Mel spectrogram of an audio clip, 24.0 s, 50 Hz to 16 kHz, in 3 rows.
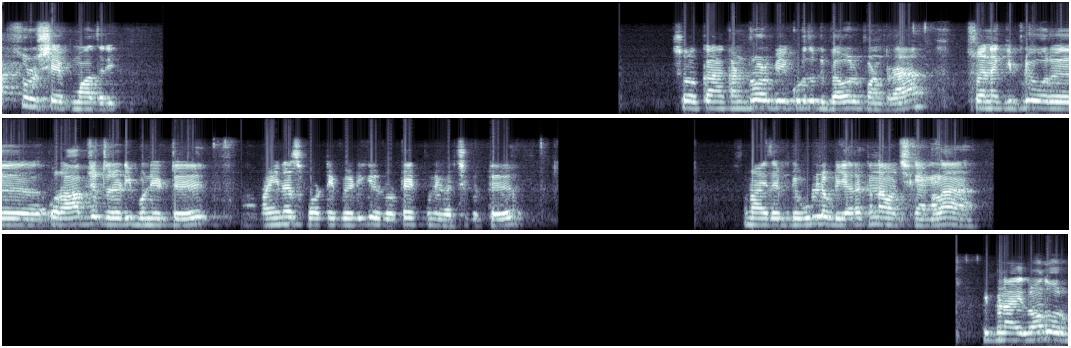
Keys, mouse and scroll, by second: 0.8 click, 1.5 a, 1.7 s, 2.5 alt+a, 2.6 click, 3.1 shift+click, 4.5 ctrl+b, 6.9 Tab, 7.9 KP_7, 10.1-11.1 drag, 11.8 click, 12.4 scroll up 1, 13.0 click, 13.5 scroll down 2, 13.7 KP_1, 14.1 scroll up 1, 14.4 click, 15.2 click, 17.1 click, 18.0 click, 19.3 click, 20.4 click, 21.2 click, 22.6 click, 23.1 click.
